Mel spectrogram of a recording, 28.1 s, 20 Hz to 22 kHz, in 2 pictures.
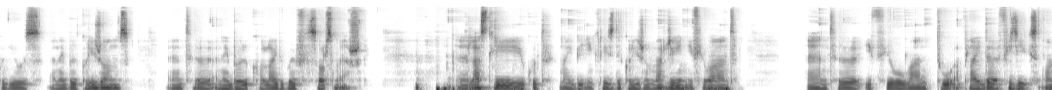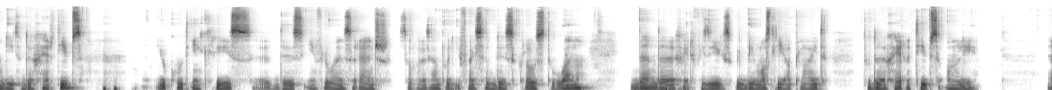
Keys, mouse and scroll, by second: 5.9 shift+space, 6.8 shift+space, 9.6 shift+space, 10.5 middle click, 11.5-11.8 middle drag, 14.8 middle click, 15.1 middle click, 15.4 shift+space, 19.7 middle click, 22.4 shift+middle click, 22.8 shift+space, 24.1 middle drag, 24.4 g, 26.3 middle drag, 27.7 click.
